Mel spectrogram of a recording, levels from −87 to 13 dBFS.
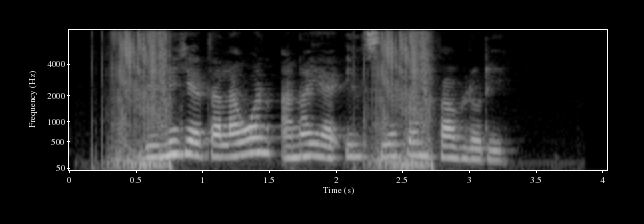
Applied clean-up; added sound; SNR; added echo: none; Tearing; 10 dB; none.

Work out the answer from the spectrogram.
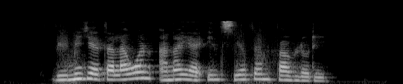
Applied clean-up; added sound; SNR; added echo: neural separator model SepFormer DNS4.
